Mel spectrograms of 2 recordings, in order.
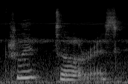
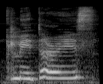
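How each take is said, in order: First: The name is said clearly as two words. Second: The name is slurred together into one word.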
